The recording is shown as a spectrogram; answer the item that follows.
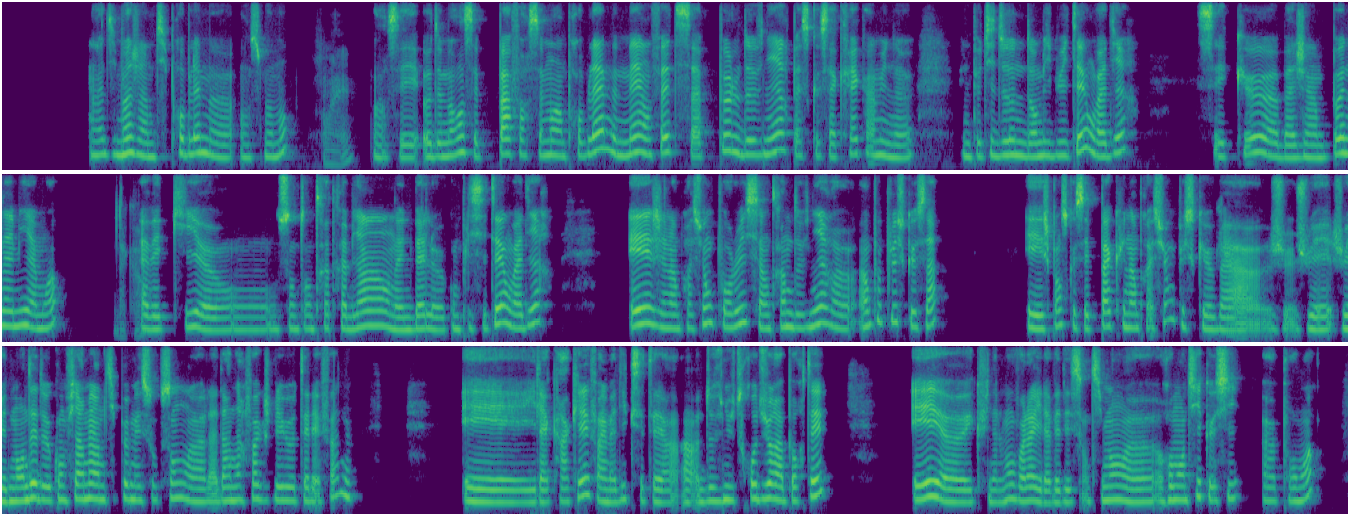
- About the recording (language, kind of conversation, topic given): French, advice, Comment gérer une amitié qui devient romantique pour l’une des deux personnes ?
- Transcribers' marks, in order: stressed: "pas"; stressed: "pas"; drawn out: "et"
